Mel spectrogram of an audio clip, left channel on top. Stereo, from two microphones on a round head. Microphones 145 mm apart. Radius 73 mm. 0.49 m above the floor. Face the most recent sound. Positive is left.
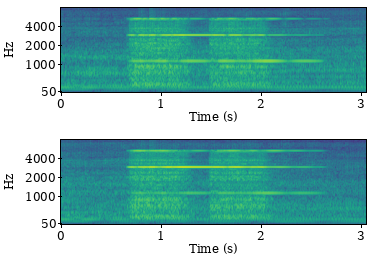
turn(degrees=5)  # may be behind; listen again after turning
